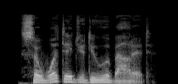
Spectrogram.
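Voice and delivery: plain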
